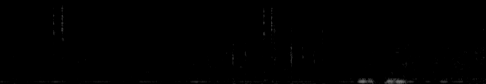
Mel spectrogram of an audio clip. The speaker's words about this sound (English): Hey, I hear you typing.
